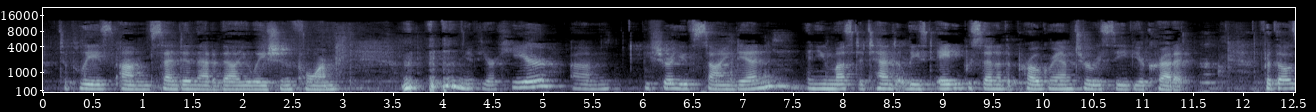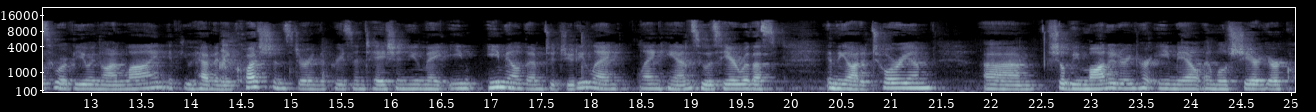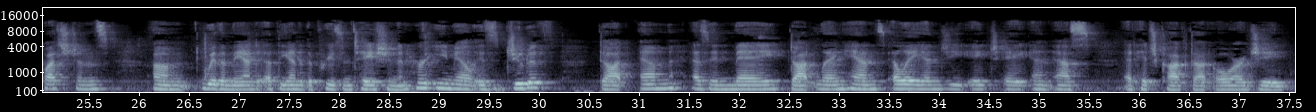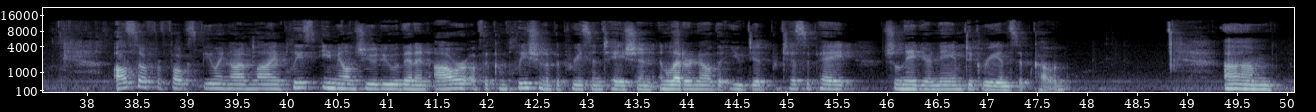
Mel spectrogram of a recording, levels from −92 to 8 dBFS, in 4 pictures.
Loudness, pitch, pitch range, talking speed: -28 LUFS, 165 Hz, 160-180 Hz, 160 wpm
